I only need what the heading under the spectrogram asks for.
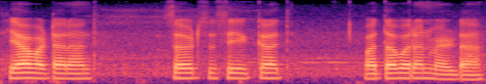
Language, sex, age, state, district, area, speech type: Goan Konkani, male, 30-45, Goa, Murmgao, rural, spontaneous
